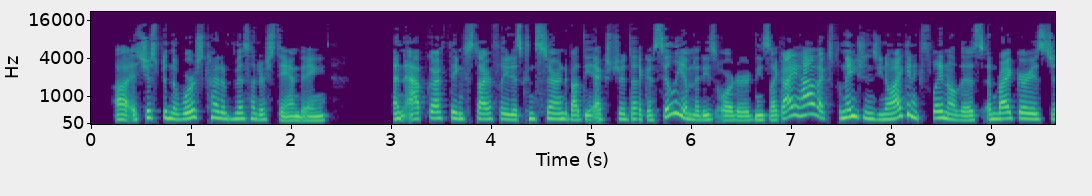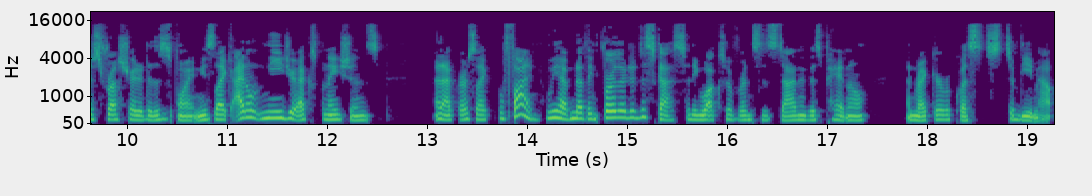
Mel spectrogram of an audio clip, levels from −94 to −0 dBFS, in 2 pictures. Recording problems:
choppy; very; from 4.5 to 5.5 s; 10% of the speech affected

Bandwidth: 14 kHz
